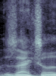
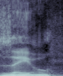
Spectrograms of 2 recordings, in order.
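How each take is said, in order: First: The X sound in the middle is pronounced. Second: The X sound in the middle is left silent. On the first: This is the official English pronunciation. "in English, the X is uh, spoken" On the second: This is the Japanese pronunciation. "In Japanese, the X is silent"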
